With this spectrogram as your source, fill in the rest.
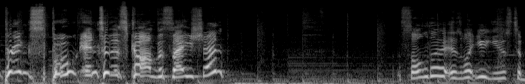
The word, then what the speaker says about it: solder: It's spelled solder, but the L is silent.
